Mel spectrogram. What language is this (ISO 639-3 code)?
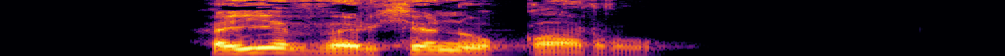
kab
